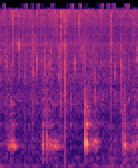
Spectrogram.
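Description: Garlic fries in plenty of oil in a pan, a close, steady sizzle with occasional sharp pops and crackles.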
